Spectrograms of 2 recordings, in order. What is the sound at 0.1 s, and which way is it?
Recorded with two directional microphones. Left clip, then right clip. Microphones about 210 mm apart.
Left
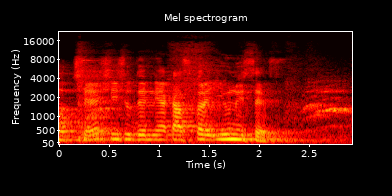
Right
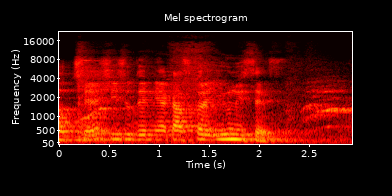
A man's voice, 5° right (ahead or behind).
